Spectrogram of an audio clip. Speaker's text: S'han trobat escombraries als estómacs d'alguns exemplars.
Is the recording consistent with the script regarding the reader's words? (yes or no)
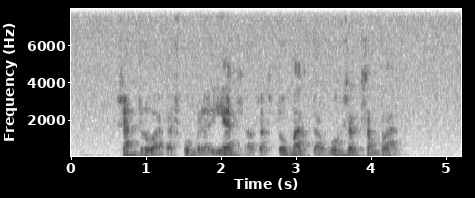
yes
